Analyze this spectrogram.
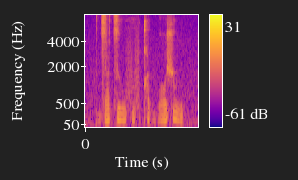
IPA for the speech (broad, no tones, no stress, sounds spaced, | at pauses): d͡z a t͡s ɯ w f u f qʰ ɯ ɡ͡b ɔ ʃ u l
